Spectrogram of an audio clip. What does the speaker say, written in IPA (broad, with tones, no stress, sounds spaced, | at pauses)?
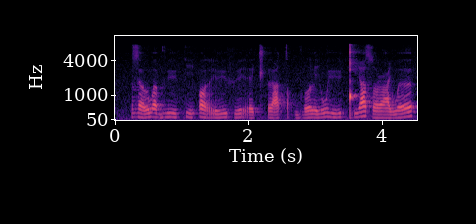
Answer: z ʌ˧˩˧ ʊ̯ w ʌ˧˩ ɡʱ yː˧˩ k i˧˩˧ ʔ ɔ˧˩ r yː˩˧ f y˩˧ r ɘ˩ t͡ʃʼ əː˧˩˧ tˤ | ɡʱ o˩˧ l i˩˧ w yː˧˩˧ ǃʼ iː˨˥ sˤ y˩ ʕ i˩ w əː˨˥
